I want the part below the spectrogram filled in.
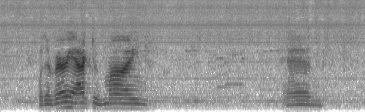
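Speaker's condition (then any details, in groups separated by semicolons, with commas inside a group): ALS; acupuncture, interactive metronome, about 2.5 years before diagnosis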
